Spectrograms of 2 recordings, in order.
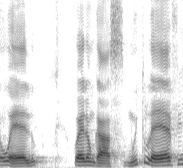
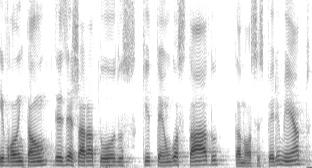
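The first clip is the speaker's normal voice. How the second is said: strange, squeaky, helium-like altered voice; 3 semitones higher than usual. Presenter of a helium experiment, right after inhaling from the balloon, strange helium voice. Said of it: "Eu fiquei com essa voz estranha".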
